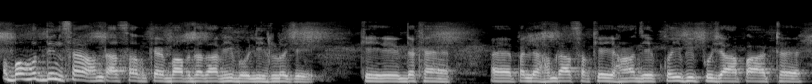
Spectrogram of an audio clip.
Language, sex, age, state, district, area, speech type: Maithili, male, 60+, Bihar, Purnia, rural, spontaneous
